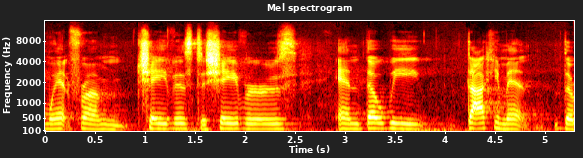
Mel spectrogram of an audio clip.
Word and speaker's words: Chavers: who have the name shavers spelled s-h-a-v-e-r-s which is their spelling chavers which is pronounced Shavers c-h-a-v-e-r-s Chavis c-h-a-v-i-s um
